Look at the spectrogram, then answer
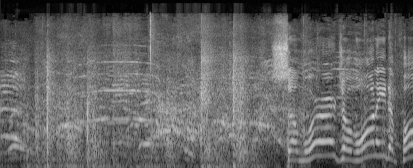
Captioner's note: crowd cheering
